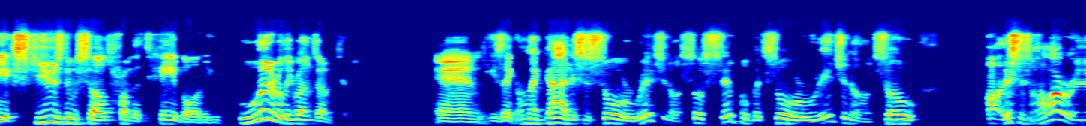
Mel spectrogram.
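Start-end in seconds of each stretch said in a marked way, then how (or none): 5.2-10.8 put-on thick, heavy Italian accent throughout. Retelling what a man said after running up to them, heavy italian accent. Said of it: "it's in a heavy Italian accent".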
